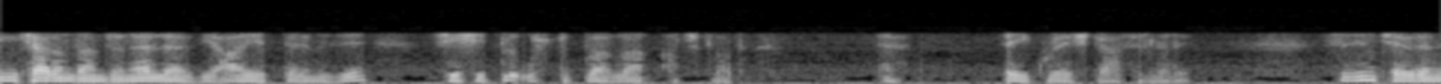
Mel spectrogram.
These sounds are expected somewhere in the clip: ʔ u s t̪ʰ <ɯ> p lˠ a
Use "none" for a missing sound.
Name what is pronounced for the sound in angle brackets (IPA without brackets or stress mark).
u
